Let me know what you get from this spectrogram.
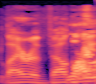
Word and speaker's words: Lyra Valkyria: You got, is it Lyra? Am I saying that right? Lyra Valkyria. Lyra Valkyria, that's right.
